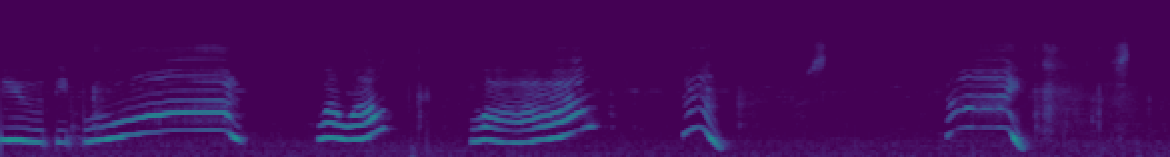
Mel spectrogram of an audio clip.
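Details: A kitten going back to sleep gives several meows indoors: two long plaintive cries rising then sagging, followed by shorter sharply falling mews, with quiet gaps and faint room noise between them.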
